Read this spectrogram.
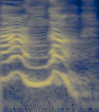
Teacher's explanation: उच्चारण स्थान नासिका होता है जैसे क ख ग घ अंग इसमें अंग का उच्चारण स्थान कंठ भी है और नासिका भी है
